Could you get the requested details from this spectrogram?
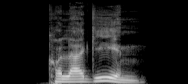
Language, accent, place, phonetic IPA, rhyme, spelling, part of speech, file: German, Germany, Berlin, [kɔlaˈɡeːn], -eːn, Kollagen, noun, De-Kollagen.ogg
- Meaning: collagen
